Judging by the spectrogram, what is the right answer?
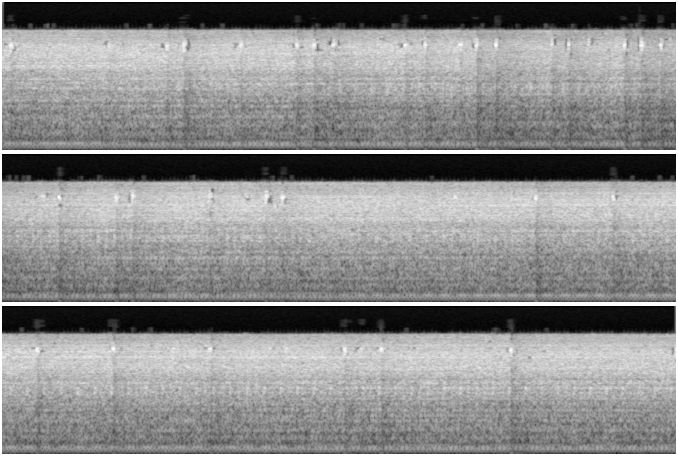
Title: Squeek Chirp Noise @ idle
